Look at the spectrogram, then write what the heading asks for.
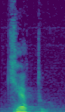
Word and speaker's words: quieto: Quieto, it means quiet. In quieto, you do not pronounce the U after the Q.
